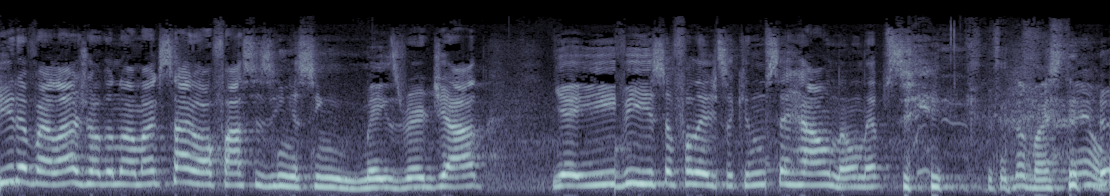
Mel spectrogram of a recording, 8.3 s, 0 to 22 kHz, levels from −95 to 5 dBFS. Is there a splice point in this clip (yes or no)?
yes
